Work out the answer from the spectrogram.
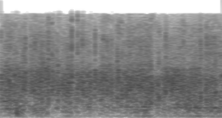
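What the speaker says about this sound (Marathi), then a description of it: "आपण सगळ्यांनी एकदा जोरदार टाळ्या वाजवूया" An audience at an honour ceremony applauds with dense, steady clapping that fills the whole stretch at an even, fairly loud level.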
